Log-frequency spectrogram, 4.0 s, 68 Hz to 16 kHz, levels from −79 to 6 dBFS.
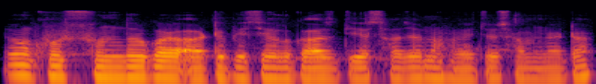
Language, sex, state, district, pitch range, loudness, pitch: Bengali, male, West Bengal, Malda, 100-105 Hz, -19 LUFS, 100 Hz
